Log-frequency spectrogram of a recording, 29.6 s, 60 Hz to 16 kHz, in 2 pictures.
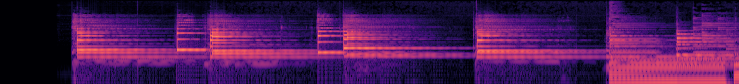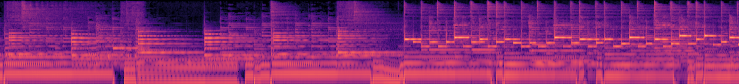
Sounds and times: Music: 1.2s - 29.5s.

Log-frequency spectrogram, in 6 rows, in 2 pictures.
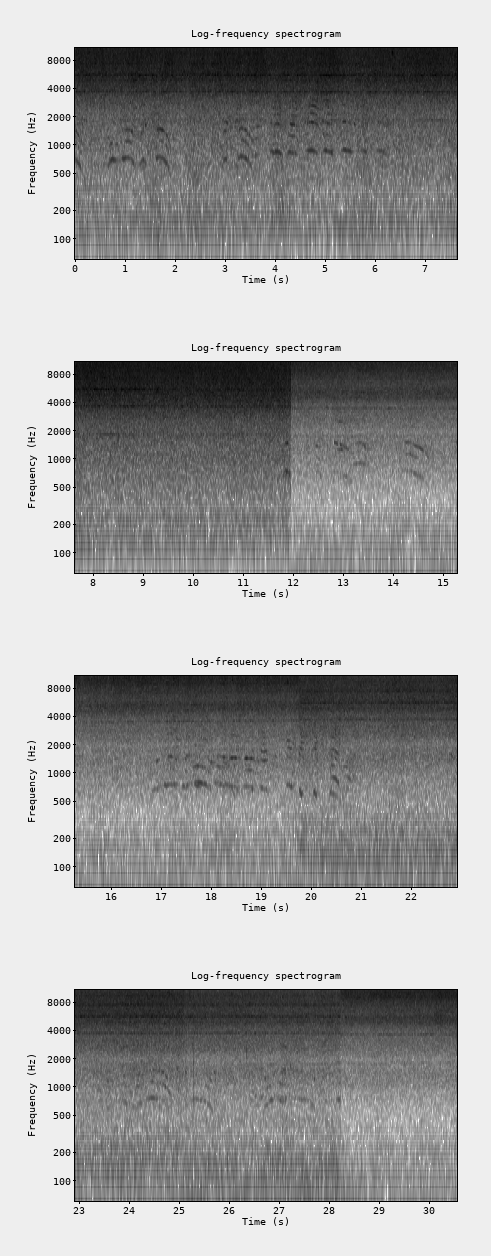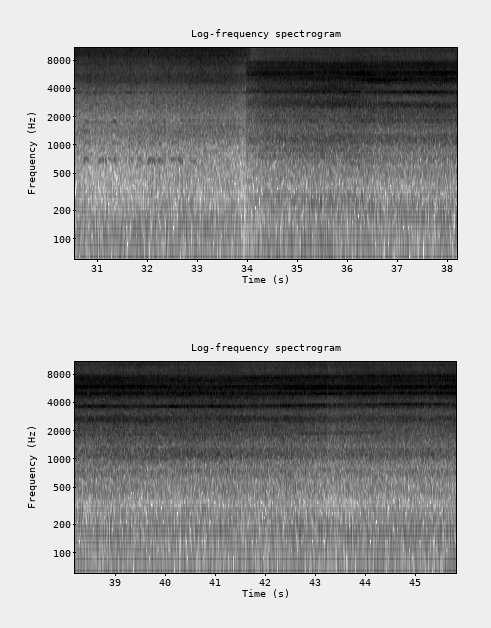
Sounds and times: Jet engine: 0.0s - 45.8s.

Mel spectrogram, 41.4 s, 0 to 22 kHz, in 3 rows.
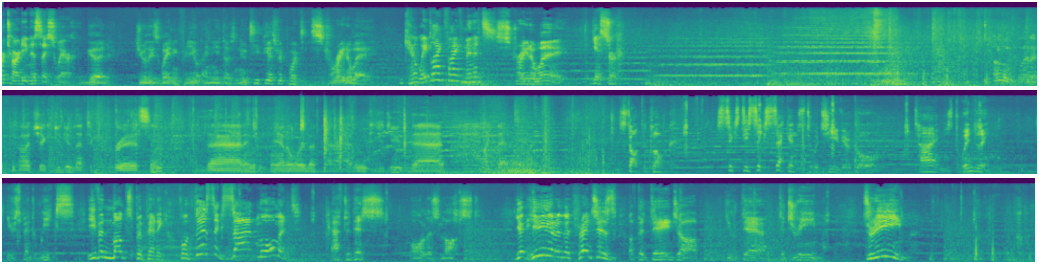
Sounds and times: Speech: 0.0s - 8.3s, 13.2s - 20.8s, 22.0s - 39.8s
Music: 0.0s - 41.3s.

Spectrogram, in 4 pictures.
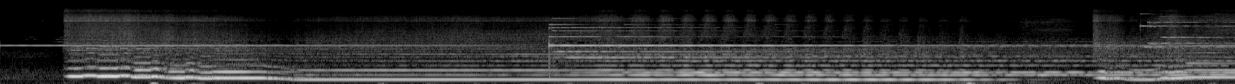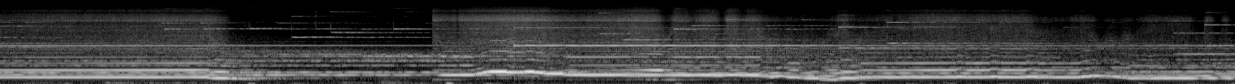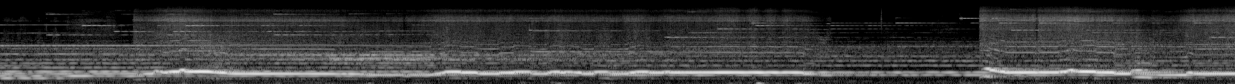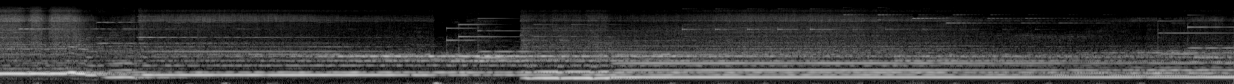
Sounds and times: Music: 0.0s - 49.3s.

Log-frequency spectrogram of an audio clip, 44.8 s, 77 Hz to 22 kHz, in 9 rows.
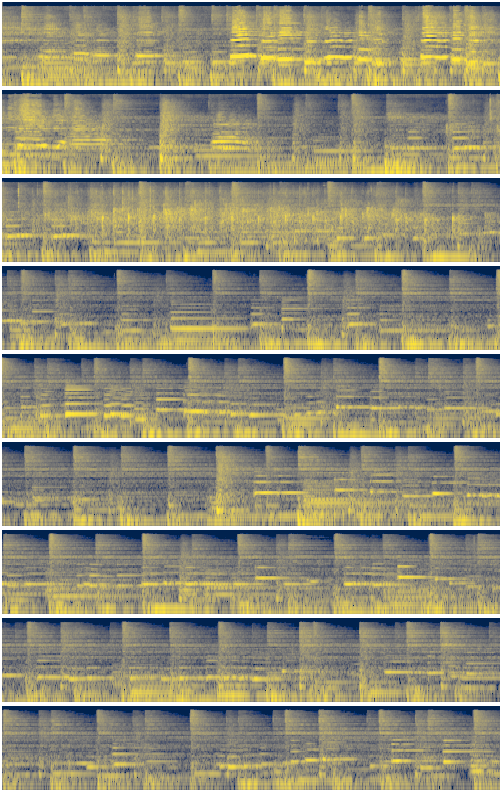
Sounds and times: Double bass: 0.0s - 44.8s
Jazz: 0.0s - 44.8s
Piano: 0.0s - 44.8s
Trombone: 0.0s - 44.8s.

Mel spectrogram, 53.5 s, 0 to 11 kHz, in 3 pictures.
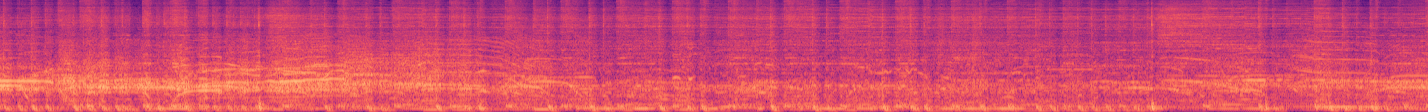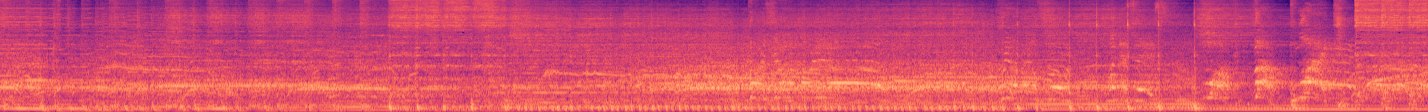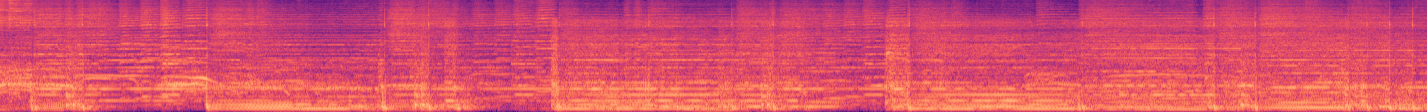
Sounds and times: Music: 0.0s - 53.5s
Speech: 7.9s - 13.0s, 27.2s - 28.9s, 30.3s - 34.8s.

